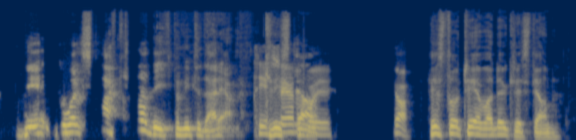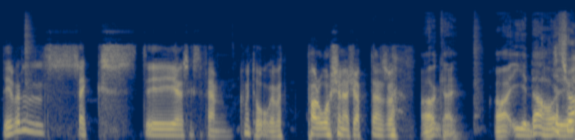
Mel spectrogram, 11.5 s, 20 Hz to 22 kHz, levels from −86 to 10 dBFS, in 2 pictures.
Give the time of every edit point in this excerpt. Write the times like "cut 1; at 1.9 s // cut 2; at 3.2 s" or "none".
cut 1; at 4.2 s // cut 2; at 5.7 s // cut 3; at 10.6 s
